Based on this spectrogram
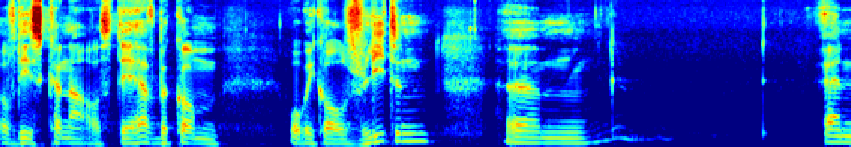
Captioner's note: french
